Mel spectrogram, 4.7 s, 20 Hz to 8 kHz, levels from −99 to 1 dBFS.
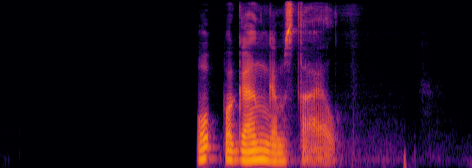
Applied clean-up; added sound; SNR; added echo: neural mask model DeepFilterNet 3.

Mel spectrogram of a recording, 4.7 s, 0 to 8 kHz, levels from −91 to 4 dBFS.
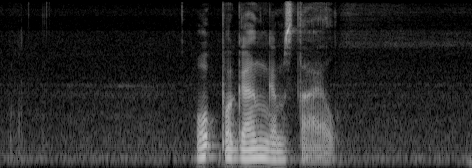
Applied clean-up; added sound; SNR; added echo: none; none; none; none.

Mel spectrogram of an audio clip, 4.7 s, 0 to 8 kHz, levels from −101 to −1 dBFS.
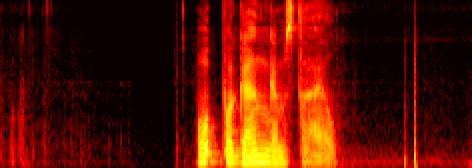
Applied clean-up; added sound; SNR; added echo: neural mask model RNNoise.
